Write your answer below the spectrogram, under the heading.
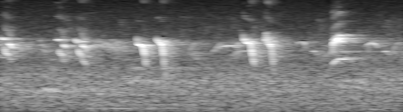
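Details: Singing song thrush repeating short, sharp, high double notes several times in quick succession, each pair crisp and clipped, with quiet noise behind.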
